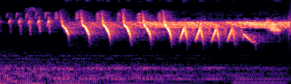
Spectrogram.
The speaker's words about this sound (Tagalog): Narinig mo yun? Ano? Bakit parang naririnig ko yung huni ng ibon na yon? Siyempre, nasa probinsya tayo, maraming ibon dito. Hindi eh, parang kakaiba siya eh.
